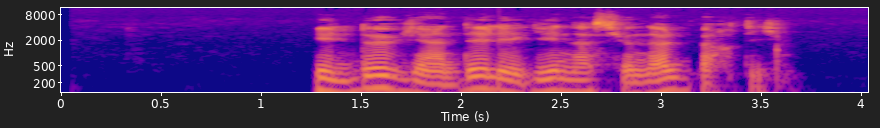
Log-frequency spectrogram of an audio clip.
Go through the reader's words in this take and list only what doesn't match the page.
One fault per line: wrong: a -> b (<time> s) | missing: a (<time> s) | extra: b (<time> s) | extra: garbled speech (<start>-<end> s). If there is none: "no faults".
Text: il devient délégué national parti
no faults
